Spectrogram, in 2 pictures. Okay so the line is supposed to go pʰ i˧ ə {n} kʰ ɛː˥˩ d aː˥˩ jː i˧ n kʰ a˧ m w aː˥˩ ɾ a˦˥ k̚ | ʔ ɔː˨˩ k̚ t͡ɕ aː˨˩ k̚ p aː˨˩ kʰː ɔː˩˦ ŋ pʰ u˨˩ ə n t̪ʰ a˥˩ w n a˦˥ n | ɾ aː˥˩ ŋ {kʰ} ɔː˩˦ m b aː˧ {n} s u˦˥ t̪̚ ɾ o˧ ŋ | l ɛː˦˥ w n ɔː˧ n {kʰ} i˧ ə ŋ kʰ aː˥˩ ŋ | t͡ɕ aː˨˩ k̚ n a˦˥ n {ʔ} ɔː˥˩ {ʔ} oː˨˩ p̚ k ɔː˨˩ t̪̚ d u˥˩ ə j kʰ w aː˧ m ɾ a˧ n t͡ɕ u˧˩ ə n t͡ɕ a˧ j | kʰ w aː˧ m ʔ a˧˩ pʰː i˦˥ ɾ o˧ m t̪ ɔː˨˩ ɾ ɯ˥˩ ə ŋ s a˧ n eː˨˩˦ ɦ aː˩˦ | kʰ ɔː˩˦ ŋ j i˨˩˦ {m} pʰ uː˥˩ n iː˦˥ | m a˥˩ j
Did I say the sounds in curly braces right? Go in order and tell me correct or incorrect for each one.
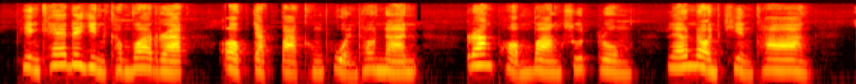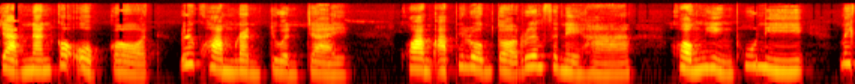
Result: incorrect: ŋ, incorrect: pʰ, incorrect: ŋ, correct, incorrect: k, correct, incorrect: ŋ

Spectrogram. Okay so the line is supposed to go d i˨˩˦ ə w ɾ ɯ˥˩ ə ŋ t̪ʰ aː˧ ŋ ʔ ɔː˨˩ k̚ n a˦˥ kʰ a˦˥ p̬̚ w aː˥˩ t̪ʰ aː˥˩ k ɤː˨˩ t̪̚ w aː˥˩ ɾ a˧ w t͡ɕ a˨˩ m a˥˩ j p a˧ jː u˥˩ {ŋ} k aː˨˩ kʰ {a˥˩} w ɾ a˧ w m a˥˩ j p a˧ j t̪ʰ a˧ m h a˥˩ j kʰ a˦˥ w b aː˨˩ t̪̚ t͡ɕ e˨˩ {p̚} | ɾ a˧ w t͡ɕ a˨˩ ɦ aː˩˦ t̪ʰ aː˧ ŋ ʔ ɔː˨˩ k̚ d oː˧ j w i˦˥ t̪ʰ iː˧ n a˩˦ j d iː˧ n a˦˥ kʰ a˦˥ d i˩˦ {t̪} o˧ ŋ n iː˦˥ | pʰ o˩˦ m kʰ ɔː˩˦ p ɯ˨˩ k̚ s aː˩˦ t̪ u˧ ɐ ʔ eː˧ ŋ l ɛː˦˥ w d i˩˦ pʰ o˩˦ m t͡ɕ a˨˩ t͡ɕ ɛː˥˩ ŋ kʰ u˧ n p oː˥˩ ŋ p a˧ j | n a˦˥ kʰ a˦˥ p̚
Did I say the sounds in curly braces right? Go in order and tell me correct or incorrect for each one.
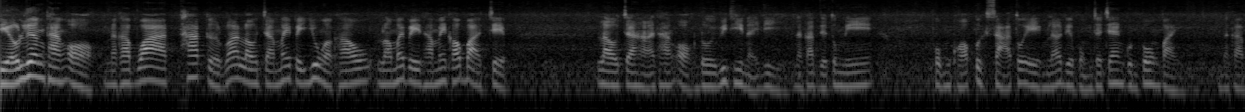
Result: correct, incorrect: a˦˥, correct, correct

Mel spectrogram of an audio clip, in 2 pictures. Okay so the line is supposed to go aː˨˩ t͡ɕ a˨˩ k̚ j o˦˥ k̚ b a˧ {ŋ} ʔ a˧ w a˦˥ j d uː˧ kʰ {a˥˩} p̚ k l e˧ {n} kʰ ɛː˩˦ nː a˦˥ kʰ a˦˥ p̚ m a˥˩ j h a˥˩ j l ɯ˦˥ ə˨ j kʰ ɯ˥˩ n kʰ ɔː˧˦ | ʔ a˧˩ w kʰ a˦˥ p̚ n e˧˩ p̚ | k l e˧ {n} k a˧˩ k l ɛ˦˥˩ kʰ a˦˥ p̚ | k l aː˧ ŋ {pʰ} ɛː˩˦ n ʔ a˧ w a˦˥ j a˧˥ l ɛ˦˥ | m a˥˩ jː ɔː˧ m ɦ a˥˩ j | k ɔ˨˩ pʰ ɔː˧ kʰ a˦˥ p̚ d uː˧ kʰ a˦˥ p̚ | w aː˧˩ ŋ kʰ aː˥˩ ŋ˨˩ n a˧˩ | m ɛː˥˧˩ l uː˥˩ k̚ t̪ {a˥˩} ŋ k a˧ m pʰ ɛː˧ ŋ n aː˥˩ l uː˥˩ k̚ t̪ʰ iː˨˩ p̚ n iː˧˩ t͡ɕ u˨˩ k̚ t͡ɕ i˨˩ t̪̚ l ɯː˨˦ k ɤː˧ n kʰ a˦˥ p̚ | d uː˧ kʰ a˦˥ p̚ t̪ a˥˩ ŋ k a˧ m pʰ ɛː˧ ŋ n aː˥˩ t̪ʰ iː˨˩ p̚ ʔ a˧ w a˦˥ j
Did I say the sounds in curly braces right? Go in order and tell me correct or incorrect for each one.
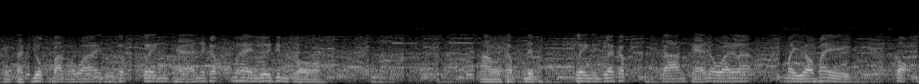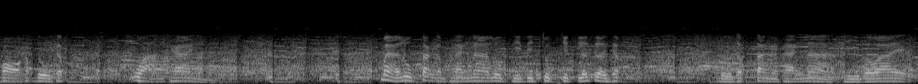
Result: correct, incorrect: a˦˥, incorrect: ŋ, incorrect: ŋ, incorrect: kʰ, correct

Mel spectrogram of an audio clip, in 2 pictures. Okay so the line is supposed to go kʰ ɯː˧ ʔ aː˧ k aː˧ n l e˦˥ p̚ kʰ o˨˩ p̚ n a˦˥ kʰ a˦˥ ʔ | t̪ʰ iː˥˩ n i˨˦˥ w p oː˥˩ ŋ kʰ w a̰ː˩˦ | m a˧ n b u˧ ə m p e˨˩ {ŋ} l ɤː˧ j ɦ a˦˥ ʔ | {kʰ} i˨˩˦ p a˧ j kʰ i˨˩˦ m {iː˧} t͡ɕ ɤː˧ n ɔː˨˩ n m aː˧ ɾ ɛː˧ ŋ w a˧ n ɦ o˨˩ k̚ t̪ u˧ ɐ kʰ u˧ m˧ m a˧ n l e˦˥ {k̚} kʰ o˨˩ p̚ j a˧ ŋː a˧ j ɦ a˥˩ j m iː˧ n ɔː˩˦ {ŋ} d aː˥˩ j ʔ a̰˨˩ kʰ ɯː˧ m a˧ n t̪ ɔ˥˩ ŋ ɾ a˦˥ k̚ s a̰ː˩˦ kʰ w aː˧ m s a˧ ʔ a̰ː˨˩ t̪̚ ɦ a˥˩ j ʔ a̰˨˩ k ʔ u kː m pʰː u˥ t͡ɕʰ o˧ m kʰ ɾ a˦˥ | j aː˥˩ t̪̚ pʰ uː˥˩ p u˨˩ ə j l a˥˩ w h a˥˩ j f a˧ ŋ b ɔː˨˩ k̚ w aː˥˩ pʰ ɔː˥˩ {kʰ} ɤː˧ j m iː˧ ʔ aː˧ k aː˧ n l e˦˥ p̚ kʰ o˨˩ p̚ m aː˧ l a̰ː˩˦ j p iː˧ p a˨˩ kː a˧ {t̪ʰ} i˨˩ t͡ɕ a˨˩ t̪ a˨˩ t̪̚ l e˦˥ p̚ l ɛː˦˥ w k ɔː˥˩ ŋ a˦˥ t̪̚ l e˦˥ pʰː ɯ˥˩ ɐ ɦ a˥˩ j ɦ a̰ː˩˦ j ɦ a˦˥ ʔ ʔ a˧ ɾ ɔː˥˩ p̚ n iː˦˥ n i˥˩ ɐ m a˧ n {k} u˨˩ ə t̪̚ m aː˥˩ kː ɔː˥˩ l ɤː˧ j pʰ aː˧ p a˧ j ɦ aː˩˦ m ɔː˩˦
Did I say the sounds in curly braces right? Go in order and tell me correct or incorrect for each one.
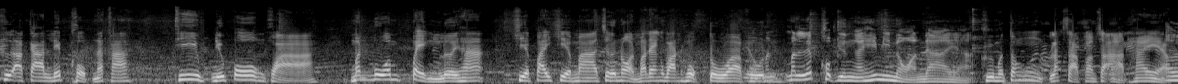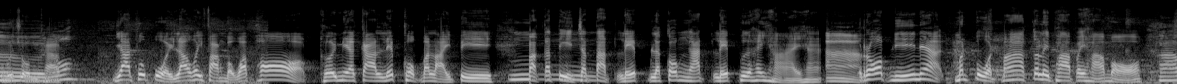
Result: correct, correct, incorrect: aː˧, incorrect: p̚, incorrect: n, correct, incorrect: t̪, incorrect: p

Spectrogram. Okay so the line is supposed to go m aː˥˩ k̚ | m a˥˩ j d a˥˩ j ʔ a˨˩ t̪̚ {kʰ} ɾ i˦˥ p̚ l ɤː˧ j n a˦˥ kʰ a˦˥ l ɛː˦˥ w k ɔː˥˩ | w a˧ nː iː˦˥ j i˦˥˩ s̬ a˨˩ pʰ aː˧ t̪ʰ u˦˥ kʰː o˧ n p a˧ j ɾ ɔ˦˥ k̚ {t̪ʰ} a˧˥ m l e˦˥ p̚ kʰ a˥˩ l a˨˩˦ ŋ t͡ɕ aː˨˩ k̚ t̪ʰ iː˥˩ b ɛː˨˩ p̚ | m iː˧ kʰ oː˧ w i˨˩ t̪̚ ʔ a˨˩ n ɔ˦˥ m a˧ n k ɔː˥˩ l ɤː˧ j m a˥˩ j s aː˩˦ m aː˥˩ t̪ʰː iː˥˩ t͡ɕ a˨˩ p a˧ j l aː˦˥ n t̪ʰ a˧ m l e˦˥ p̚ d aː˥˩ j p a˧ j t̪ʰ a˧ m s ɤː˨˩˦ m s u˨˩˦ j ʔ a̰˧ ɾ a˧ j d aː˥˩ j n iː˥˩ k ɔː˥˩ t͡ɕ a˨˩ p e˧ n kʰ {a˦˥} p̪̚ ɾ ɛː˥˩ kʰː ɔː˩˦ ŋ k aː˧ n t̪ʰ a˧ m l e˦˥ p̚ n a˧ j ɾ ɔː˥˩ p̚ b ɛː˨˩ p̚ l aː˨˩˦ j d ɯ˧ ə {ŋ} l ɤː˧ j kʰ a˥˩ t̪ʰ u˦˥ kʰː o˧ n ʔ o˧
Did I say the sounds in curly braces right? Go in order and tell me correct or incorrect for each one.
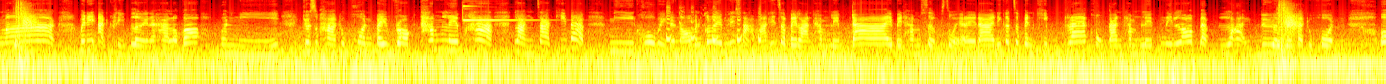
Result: correct, correct, incorrect: i˦˥, incorrect: n

